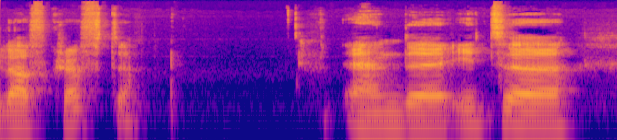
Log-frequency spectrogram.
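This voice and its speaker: A man with a non-native accent, moderate pace and monotone, flat intonation. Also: very clean recording, silent background. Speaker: video game lore youtuber. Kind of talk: video essay. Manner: halting, many filler words.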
